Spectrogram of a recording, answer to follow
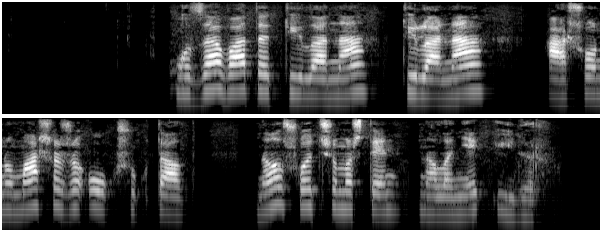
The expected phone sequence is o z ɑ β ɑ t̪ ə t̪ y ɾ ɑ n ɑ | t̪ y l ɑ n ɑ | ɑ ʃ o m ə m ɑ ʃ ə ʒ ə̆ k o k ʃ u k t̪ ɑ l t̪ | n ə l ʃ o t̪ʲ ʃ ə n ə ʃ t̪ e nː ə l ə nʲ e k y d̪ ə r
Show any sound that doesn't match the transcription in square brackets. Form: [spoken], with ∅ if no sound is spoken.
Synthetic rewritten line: o z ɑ β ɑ t̪ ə t̪ y [l] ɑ n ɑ | t̪ y l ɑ n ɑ | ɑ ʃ o [n] ə m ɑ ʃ ə ʒ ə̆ [ʔ] o k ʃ u k t̪ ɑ l t̪ | n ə l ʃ o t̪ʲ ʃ ə [m] ə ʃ t̪ e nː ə l ə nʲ e k y d̪ ə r

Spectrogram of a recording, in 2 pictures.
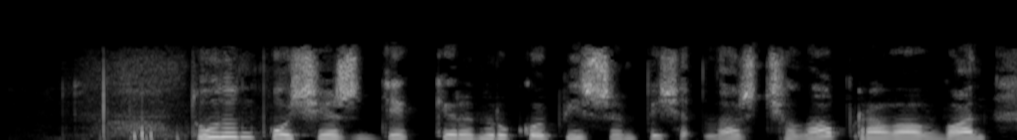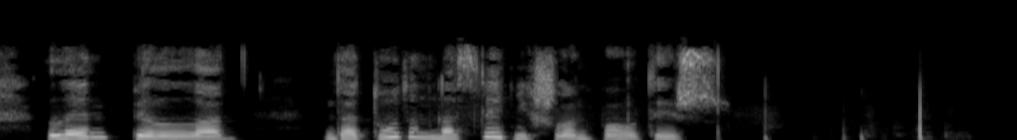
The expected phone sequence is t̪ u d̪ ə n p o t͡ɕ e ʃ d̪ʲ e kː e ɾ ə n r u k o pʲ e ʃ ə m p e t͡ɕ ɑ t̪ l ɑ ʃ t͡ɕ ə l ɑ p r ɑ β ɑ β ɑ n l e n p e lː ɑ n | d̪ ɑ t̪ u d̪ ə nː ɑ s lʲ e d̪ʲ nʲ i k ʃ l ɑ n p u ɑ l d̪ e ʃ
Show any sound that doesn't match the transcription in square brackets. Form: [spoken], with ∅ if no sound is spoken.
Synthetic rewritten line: t̪ u d̪ ə n p o t͡ɕ e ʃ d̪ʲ e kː e ɾ ə n r u k o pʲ [i] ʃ ə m p e t͡ɕ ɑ t̪ l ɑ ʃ t͡ɕ ə l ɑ p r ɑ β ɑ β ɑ n l e n p e lː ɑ n | d̪ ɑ t̪ u d̪ ə nː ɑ s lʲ e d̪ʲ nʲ i k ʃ l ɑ n p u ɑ l [t̪] e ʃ

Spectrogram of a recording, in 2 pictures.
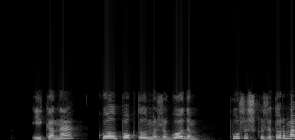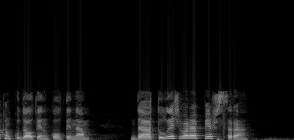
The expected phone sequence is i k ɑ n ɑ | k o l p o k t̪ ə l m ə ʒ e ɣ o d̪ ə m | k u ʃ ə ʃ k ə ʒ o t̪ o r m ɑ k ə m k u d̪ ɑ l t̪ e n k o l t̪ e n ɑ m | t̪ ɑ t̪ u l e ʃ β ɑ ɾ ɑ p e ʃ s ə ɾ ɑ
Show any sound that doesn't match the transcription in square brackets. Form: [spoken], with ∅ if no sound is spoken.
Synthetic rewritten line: i k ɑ n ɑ | k o l p o k t̪ ə l m ə ʒ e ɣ o d̪ ə m | [p] u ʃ ə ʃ k ə ʒ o t̪ o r m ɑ k ə m k u d̪ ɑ l t̪ e n k o l t̪ e n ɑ m | [d̪] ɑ t̪ u l e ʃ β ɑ ɾ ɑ p e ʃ s ə ɾ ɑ

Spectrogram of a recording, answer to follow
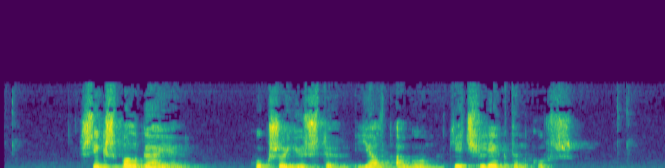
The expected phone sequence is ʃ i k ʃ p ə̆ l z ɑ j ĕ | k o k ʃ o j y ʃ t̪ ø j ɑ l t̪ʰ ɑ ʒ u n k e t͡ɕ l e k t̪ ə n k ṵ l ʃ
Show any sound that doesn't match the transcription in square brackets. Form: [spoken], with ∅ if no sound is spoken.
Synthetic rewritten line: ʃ i k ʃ p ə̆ l [ɣ] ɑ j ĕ | k [u] k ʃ o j y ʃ t̪ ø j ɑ l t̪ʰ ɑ [ɣ] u n k e t͡ɕ l e k t̪ ə n k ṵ [r] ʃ

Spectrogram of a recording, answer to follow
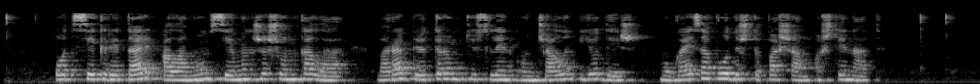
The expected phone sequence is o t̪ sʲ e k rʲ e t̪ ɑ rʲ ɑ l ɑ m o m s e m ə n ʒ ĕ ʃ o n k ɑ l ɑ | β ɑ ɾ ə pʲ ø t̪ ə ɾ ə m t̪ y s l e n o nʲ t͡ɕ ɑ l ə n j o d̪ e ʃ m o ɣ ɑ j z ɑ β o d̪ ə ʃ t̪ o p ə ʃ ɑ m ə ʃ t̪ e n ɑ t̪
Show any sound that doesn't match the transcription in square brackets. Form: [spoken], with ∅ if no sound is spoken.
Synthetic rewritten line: o t̪ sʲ e k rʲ e t̪ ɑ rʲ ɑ l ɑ m o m s e m ə n ʒ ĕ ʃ o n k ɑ l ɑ | β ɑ ɾ [ɑ] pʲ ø t̪ ə ɾ ə m t̪ y s l e n o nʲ t͡ɕ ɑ l ə n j o d̪ e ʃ m o ɣ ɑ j z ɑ β o d̪ ə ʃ t̪ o p [ɑ] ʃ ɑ m ə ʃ t̪ e n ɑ t̪

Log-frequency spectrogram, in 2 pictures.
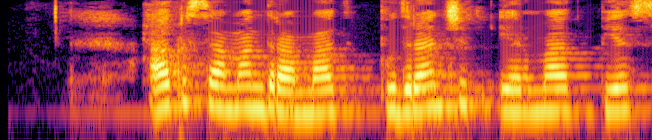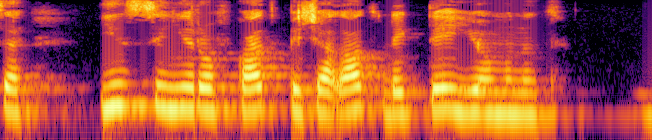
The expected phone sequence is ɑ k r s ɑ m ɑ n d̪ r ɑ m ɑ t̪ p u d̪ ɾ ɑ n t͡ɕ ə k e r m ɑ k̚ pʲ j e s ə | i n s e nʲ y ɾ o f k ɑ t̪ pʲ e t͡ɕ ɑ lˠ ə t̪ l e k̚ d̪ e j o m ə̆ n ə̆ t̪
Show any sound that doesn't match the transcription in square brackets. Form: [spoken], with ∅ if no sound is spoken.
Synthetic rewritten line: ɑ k r s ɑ m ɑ n d̪ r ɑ m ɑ t̪ p u d̪ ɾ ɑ n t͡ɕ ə k e r m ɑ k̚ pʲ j e s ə | i n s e nʲ [i] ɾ o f k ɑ t̪ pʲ e t͡ɕ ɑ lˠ [ɑ] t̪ l e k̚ [t̪] e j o m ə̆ n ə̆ t̪

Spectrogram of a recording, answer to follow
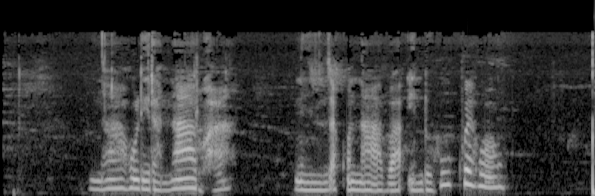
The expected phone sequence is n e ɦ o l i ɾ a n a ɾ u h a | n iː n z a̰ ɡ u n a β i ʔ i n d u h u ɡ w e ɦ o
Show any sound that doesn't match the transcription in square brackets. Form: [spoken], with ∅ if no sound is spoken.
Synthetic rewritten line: n [a] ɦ [u] l i ɾ a n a ɾ u h a | n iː n z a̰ [k] u n a β [a] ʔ i n d u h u [k] w e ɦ o

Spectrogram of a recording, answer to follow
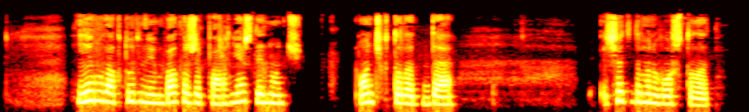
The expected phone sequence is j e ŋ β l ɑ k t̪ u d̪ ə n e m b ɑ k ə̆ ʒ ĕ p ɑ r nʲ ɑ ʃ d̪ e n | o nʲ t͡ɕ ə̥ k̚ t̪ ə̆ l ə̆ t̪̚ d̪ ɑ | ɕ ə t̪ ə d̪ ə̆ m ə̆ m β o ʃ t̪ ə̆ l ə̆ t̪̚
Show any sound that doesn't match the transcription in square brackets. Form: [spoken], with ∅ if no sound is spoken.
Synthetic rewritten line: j e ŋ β l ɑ k t̪ u d̪ ə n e m b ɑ k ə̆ ʒ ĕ p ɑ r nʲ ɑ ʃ d̪ e n | o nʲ t͡ɕ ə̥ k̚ t̪ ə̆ l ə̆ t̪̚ d̪ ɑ | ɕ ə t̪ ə d̪ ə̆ m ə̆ [n] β o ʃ t̪ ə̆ l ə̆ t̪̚

